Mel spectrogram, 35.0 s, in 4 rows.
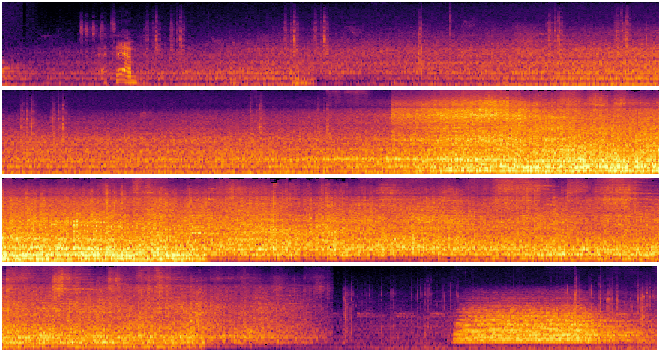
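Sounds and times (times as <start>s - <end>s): diesel locomotives rumbling: 5.8s - 29.4s
wheels clacking over rail joints: 15.7s - 29.1s.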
